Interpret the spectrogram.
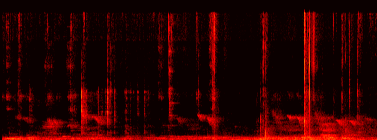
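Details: Pet budgerigars in a small home setup give short chirps and scratchy, falling chatter notes over a steady low background hum.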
